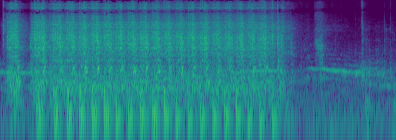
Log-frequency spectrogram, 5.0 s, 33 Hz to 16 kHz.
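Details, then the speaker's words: Yamaha F1ZR two-stroke, long unused; loud, gritty grinding rattle over a quick beat about three per second, stopping when the engine cuts; owner blamed the clutch housing, mechanic suspected otherwise; worn crankcase bearing found. "Nah ini keluhannya sih rumah kopling bilangnya, cuman saya sih feelingnya bukan rumah kopling ini karena suaranya berisiknya cukup ekstra banget."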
